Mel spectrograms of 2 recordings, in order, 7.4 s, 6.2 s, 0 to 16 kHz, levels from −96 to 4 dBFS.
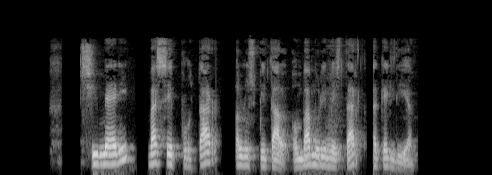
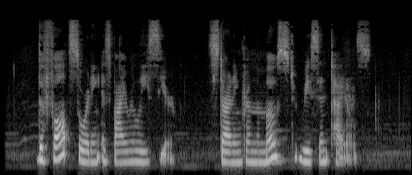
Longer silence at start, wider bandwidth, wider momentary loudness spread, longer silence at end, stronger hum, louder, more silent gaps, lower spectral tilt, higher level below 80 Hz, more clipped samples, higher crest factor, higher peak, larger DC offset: first, 1.2 s vs 0.55 s; second, 8 kHz vs 11.5 kHz; second, 11 LU vs 15 LU; first, 1.15 s vs 0.65 s; neither; first, -22 LUFS vs -31 LUFS; first, 2.05-2.21 s, 3.34-3.53 s, 5.51-5.59 s vs none; about the same, -5.5 dB/octave vs -4.5 dB/octave; first, -64 dBFS vs -84 dBFS; neither; about the same, 20 dB vs 20 dB; first, -2 dBFS vs -12 dBFS; neither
